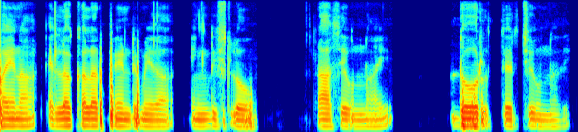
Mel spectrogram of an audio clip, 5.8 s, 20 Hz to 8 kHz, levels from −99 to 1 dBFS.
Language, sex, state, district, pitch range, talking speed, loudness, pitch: Telugu, male, Telangana, Mahabubabad, 105-115 Hz, 125 wpm, -22 LUFS, 110 Hz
